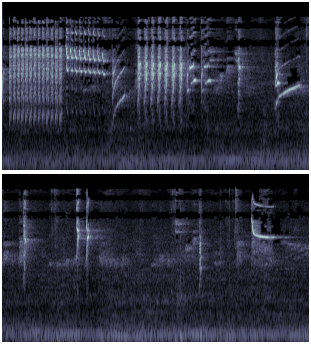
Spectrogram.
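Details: Singing Venezuelan goldfinch: an opening high buzzy trill and rapid pulsed notes, then scattered sharp chips and rising whistles, ending with a high thin whistle.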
